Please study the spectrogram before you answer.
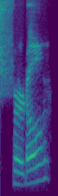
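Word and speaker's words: Pherdal: of infertility um so I called our product fertile um because I was labeled infertile but it's spelled with a PhD thank you um p-h-e-r-d-a-l and um I launched our proof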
